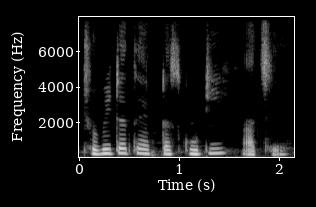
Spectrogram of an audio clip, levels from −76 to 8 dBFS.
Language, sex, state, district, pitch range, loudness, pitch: Bengali, female, Assam, Kamrup Metropolitan, 220-260 Hz, -16 LUFS, 240 Hz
